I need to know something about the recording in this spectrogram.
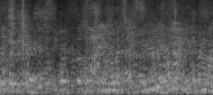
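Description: Audience chatter: many voices talking over one another at once, with no single voice standing out.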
